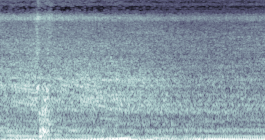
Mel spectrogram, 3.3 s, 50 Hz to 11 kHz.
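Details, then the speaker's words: 2008 Chevrolet Express, no coolant hooked up: just started, a brief rev, then a low, steady, even rumble with no misfire; old oil smoking out of the exhaust; normal running, only briefly run. "Just got it started. That's the old stuff. I really can't run it too long because I don't have the coolant and stuff hooked up to it, but"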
